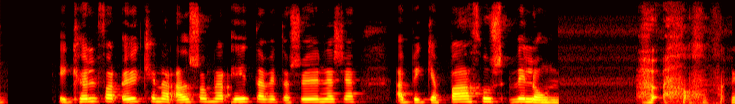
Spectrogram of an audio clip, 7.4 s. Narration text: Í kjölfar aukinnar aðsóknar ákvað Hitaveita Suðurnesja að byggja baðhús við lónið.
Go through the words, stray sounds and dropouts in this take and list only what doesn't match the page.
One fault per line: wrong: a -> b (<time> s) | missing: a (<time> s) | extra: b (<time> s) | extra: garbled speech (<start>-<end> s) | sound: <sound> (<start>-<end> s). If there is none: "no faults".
missing: ákvað (2.3 s)
sound: laugh (6.4-7.3 s)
